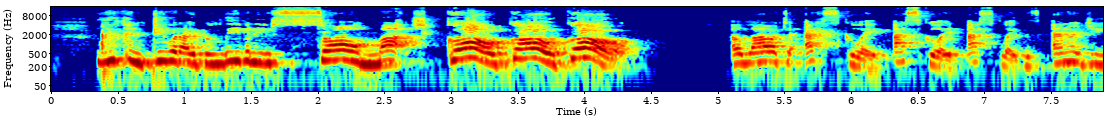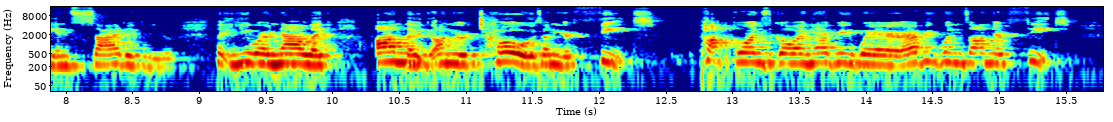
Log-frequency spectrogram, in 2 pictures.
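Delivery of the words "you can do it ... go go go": raised, slow, rousing cheering voice, building up. Cheering the listener on to let the energy rise, raised voice. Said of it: "I'm raising my voice".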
